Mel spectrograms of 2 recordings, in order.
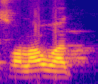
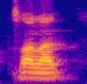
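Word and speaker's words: صلاة: Makanya di beberapa kaum muslimin, kalau tidak terbiasa menggunakan mushaf Madinah, bacanya sholawat. Padahal sholat.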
